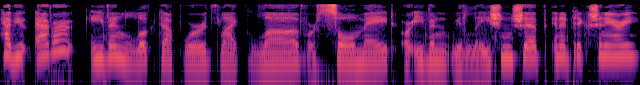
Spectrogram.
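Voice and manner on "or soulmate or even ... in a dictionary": plain reading voice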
